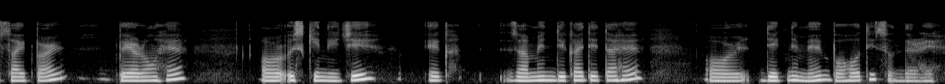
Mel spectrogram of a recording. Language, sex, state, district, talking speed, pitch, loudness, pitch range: Hindi, female, Nagaland, Kohima, 120 wpm, 185 Hz, -16 LUFS, 175-215 Hz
